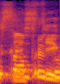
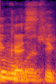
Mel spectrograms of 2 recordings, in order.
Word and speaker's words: кости: Э, Ударение правильно поставил? – Кости или кости? – А, я говорил кости, но меня, по-моему, как-то поправили кости. Я такой, ну окей, ладно, кости.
